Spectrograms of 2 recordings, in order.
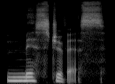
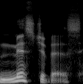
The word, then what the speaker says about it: mischievous: The correct pronunciation of mischievous has three syllables, just three. And the stress is on the very first syllable.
